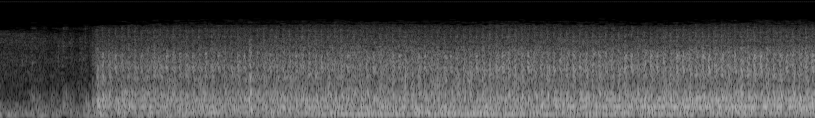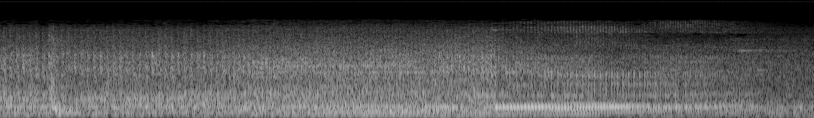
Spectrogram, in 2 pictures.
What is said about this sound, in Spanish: Un taxi llega a la puerta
